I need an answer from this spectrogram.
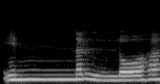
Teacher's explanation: नून मुशद्दद है, गुन्ने वाजिबा करते हुए आगे लफ्ज़ जलाला को पुर पढ़ना है।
